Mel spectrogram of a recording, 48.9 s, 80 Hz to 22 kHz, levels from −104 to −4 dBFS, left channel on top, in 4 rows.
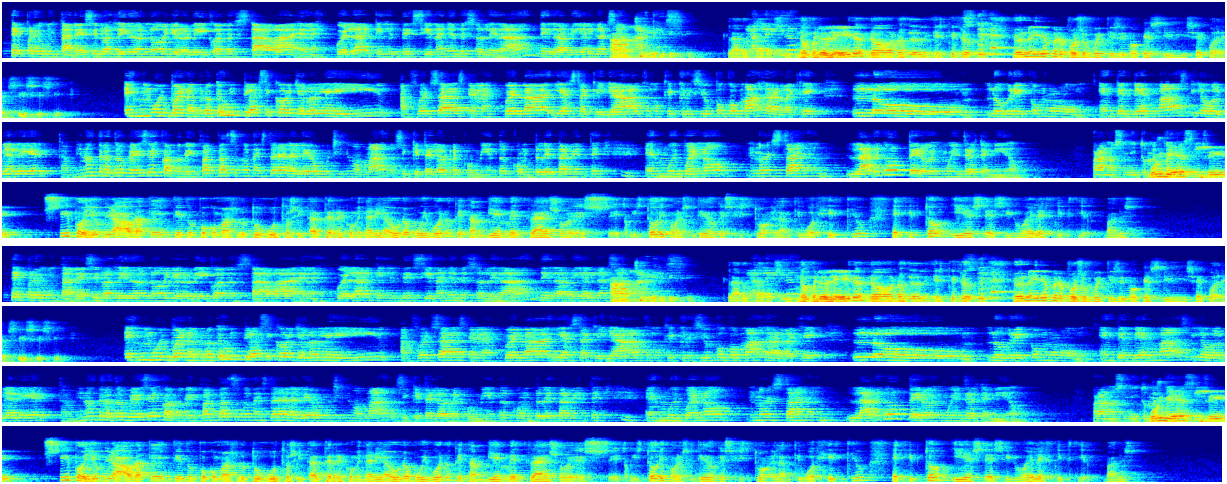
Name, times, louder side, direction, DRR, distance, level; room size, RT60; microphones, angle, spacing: voice 1, 0.1-6.6 7.4-8.0 9.8-10.0 13.4-34.7 35.4-36.3 46.0-46.1, left 3 dB, 40° left, 5 dB, 0.9 m, -38 dB
voice 2, 6.1-6.7 7.3-12.7 30.7-31.1 35.9-36.8 37.1-48.0, equal, 5° right, 2 dB, 0.3 m, -31 dB
7.8 x 5.0 x 2.7 m, 0.81 s
head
